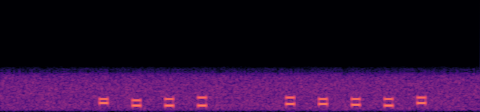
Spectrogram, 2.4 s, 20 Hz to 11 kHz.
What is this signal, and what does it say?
DTMF, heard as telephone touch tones, dialled by machine, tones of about 40 ms. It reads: 0123 9852#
